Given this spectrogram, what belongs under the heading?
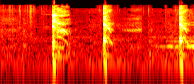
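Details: Three short, sharp acted coughs, evenly spaced, with some throat clearing and faint room noise, in a children's health education segment about smoking.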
